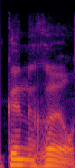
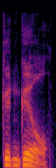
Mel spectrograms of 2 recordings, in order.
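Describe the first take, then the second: First: The second syllable starts with a throaty sound. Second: The second syllable starts with a plain g. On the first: It is the authentic Gaelic sound. "the authentic way, the sort of back of your throat to make the start of that second word" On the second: It is how many local people say it. "that's how a lot of Glaswegians will say it"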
